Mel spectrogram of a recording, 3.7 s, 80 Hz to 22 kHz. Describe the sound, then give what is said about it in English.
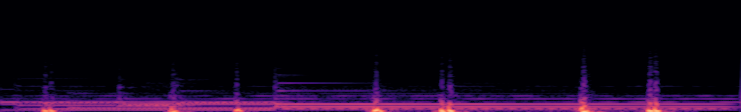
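Mo's steady heartbeat, playing a steady four-on-the-floor pulse, thumps in paired low beats, about once per second, prominent over a continuous humming drone underneath. “In the middle of it all was Mo, with her heartbeats playing a steady 4 on the floor.”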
